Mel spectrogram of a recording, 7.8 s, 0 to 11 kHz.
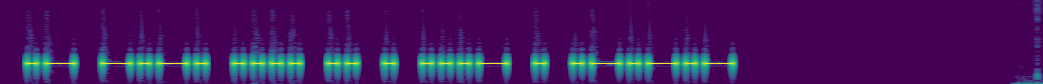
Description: Morse code, heard as a keyed tone, about 17 wpm, 700 Hz. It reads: ACHIEVE.
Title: Sentences from Top 1000 Words - Review Part 6 - 17wpm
